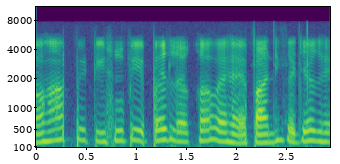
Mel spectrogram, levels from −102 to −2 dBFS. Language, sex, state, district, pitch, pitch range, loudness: Hindi, female, Chhattisgarh, Raipur, 230 Hz, 210-245 Hz, -18 LUFS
